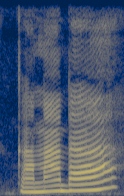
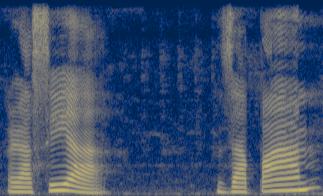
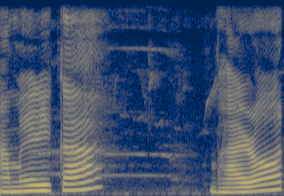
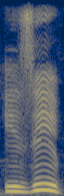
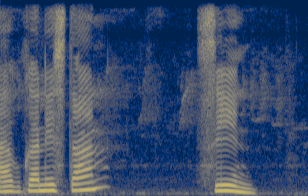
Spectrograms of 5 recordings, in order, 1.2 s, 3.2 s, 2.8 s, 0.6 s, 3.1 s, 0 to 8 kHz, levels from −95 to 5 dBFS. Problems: constant background noise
